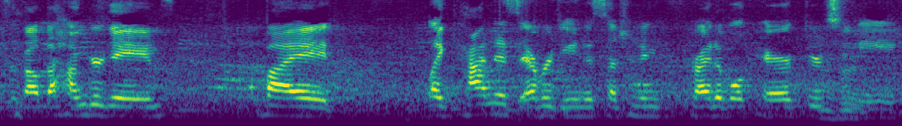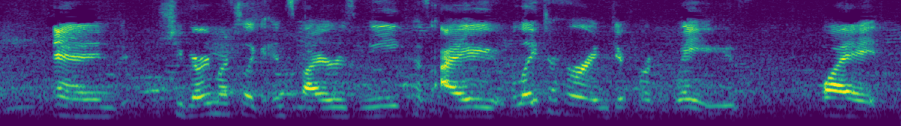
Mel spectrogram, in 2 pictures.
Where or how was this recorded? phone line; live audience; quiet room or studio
live audience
